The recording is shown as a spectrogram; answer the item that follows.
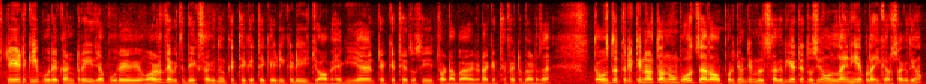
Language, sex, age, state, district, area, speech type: Punjabi, male, 45-60, Punjab, Sangrur, urban, spontaneous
